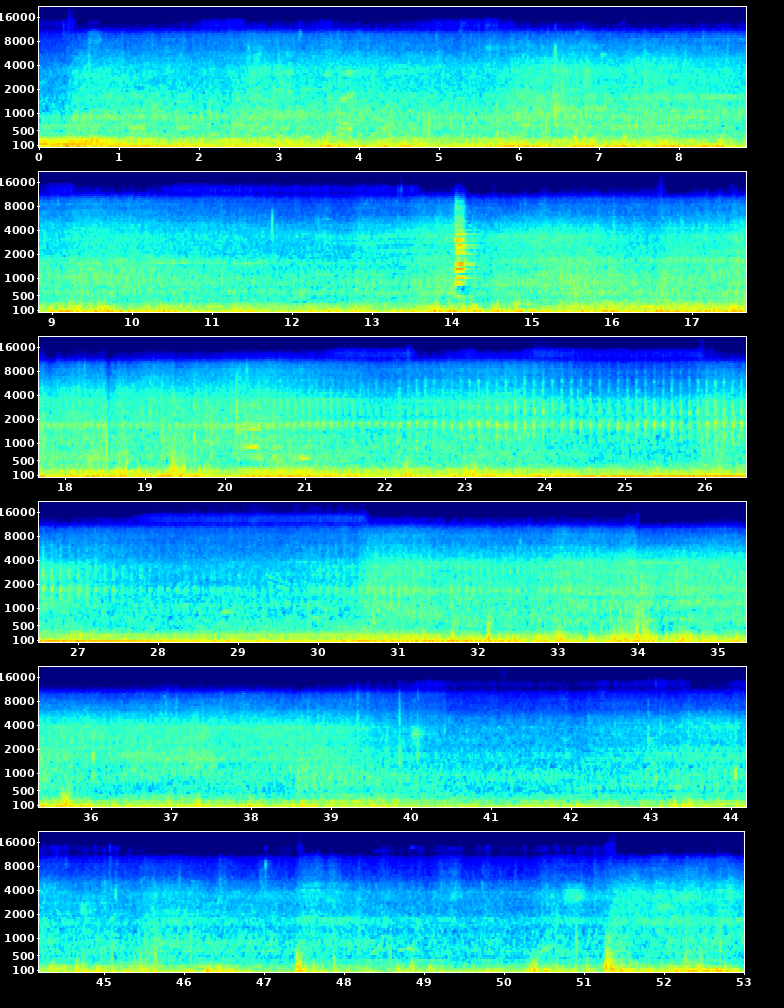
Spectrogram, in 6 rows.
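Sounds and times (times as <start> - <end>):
road traffic passing: 0.0 - 53.0
car horn toot: 14.0 - 14.5.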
